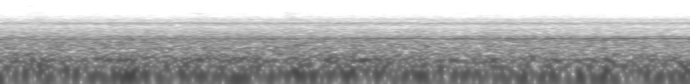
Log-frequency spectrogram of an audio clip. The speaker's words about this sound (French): À l'issue donc euh, de plusieurs heures passées dans le métro de Pékin, je n'ai parcouru que deux lignes et demie en fait.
